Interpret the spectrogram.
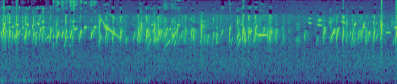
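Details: Goldfinch singing for a caged-bird training recording: tumbling high twitters and quick slurred notes with one clear whistled note near four seconds, then a short gap before the twittering resumes.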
